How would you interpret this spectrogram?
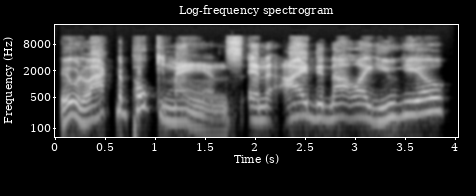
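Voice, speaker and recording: Man, podcast host, higher-pitched voice, lively intonation, dry close sound, enthusiastic, sweary. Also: unhurried, dry recording. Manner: enthusiastic, foul-mouthed. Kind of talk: casual profane banter.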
